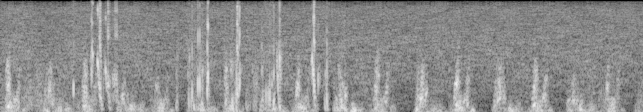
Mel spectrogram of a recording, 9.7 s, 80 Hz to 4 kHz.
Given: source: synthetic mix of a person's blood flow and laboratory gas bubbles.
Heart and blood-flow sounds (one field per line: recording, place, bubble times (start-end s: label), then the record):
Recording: Doppler ultrasound of blood flow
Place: precordium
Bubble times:
1.05-1.14 s: bubbles
1.34-1.41 s: bubbles
1.44-1.80 s: bubbles
2.62-2.69 s: bubbles
2.78-3.17 s: bubbles
3.34-3.62 s: bubbles
3.67-4.25 s: bubbles
4.65-4.81 s: bubbles
4.85-5.21 s: bubbles
From the record:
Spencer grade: 2 (many but less than half of the cardiac periods contain bubble signals, singularly or in groups)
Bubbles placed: anywhere in the cardiac cycle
